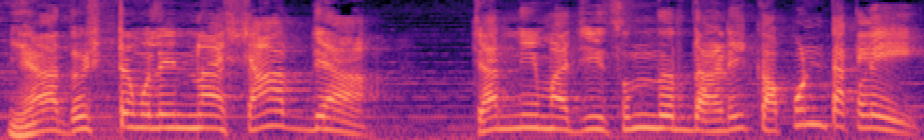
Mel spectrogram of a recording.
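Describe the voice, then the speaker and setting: A woman's voice: on the high side, normal speed, fairly bright tone, faint music behind, close to an everyday voice. A woman voicing a rude, grumpy little bearded male dwarf in a children's cartoon story, with a blustering, indignant manner. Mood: irritated, scolding.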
